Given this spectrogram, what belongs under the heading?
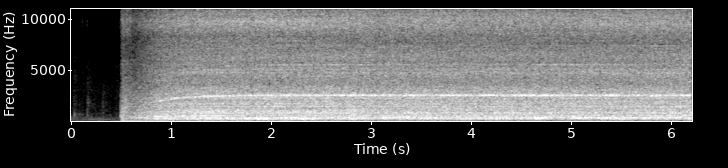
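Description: A Dyson DC65 vacuum cleaner switches on and runs through its hose as a loud, steady airflow roar with a faint high whine, continuous after the start.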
